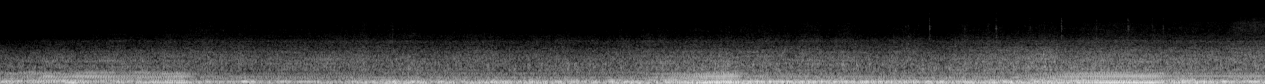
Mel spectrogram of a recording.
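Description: Mercedes-AMG GLE 63 S twin-turbo V8 heard from inside the cabin, accelerating at freeway speed over steady road and tyre rumble. The engine note swells about two seconds in, around the middle and again near the end.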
